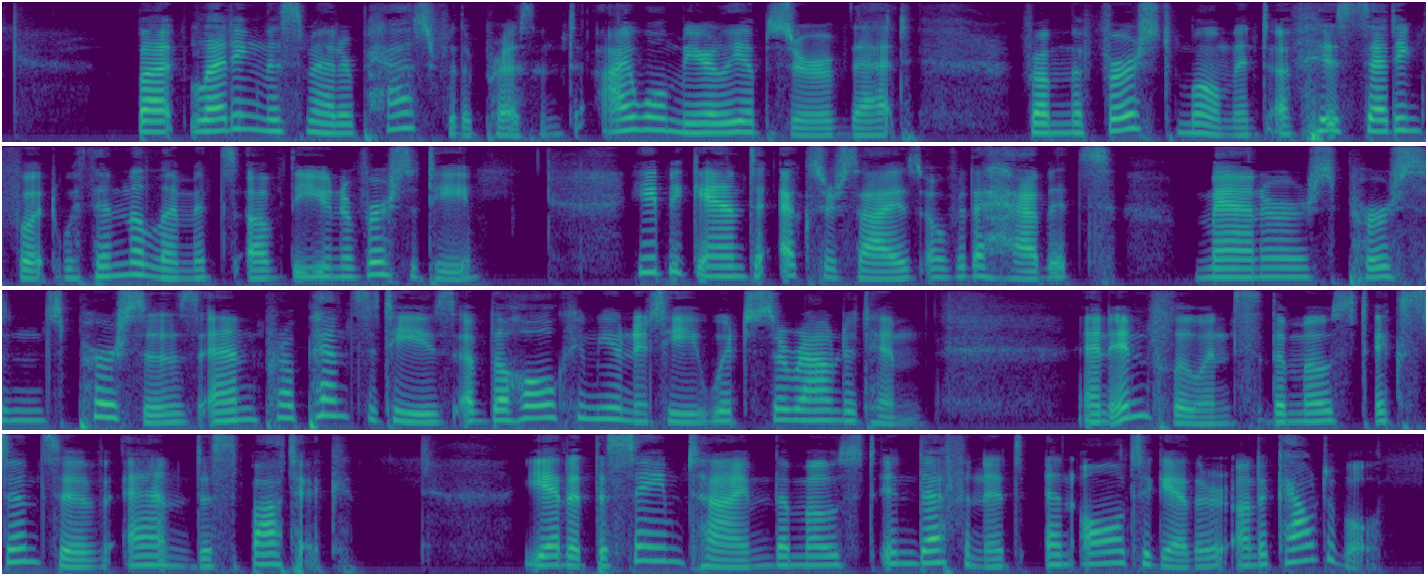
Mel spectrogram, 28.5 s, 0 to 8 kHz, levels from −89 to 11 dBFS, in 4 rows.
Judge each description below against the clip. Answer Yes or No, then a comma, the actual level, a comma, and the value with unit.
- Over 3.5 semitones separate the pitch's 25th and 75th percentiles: Yes, average, 5.1 semitones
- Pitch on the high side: Yes, high, 205 Hz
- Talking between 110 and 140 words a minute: Yes, slow, 135 wpm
